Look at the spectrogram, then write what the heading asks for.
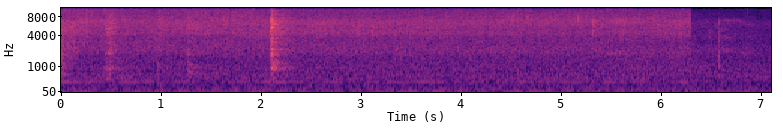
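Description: A spoon stirs aloo palak, a potato and spinach curry, in a pan with a quiet steady sizzle underneath, one sharp clink of utensil against metal, all faint and without voices.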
